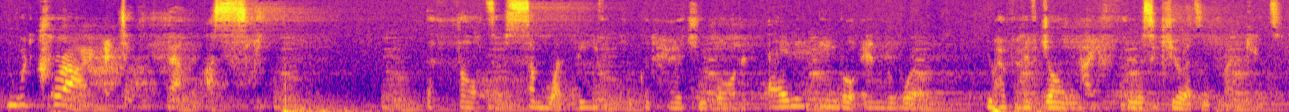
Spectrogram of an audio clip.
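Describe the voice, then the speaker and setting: An actor playing a cruel, mocking voice of conscience in a horror audio drama, menacing and sometimes whispering. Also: male voice, on the high side, measured pace, vocal fry. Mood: cruel taunting. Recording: loud music under the voice.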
